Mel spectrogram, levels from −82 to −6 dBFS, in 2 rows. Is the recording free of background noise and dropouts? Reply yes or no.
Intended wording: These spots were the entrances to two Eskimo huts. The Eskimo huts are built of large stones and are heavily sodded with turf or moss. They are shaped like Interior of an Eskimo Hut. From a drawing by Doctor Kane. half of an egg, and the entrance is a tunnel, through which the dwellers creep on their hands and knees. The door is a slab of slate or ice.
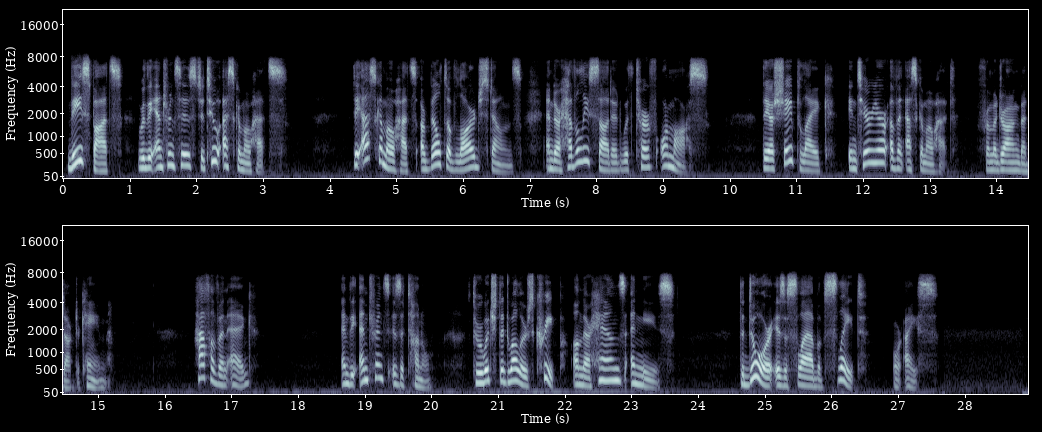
yes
